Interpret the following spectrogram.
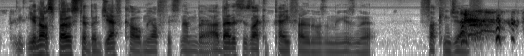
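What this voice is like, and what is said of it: Southern English regional accent. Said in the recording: “I love your accent ... it's your accent ... You sound like you're from the South ... Like Cornwall”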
